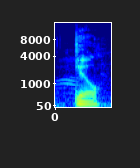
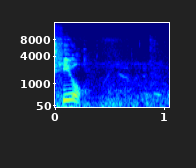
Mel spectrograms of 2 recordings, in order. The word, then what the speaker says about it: Gil: Gill. I've been told it's pronounced Heel.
